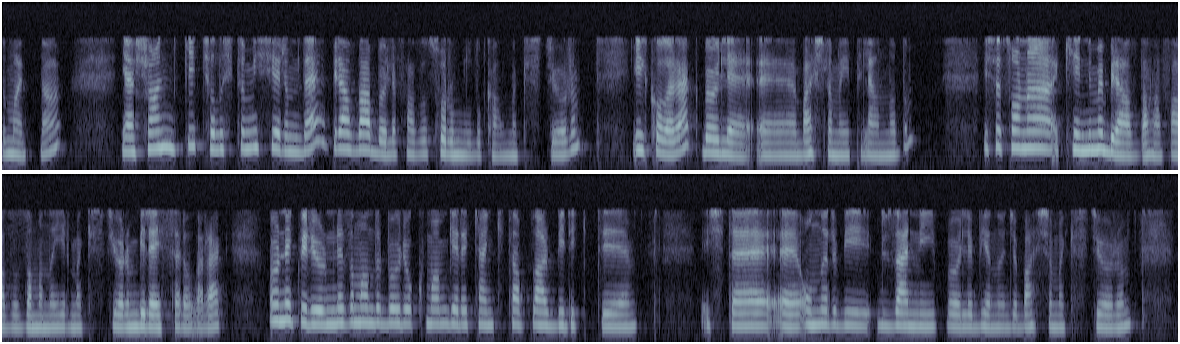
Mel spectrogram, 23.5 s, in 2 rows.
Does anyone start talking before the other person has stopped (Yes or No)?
No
